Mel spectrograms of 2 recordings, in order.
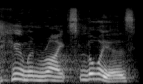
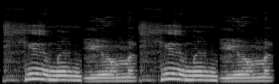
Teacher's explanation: in new york accents the h is dropped and we're left with you listen to theresa may pronounce the h in human immigration campaigners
